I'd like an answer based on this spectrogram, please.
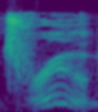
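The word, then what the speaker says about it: друг: would you wear a pure yes it's actually pronounced drug and it's Russian for friend my dog was just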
